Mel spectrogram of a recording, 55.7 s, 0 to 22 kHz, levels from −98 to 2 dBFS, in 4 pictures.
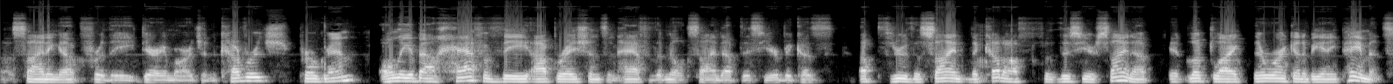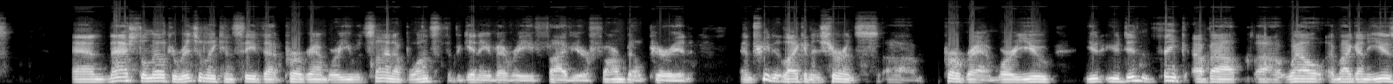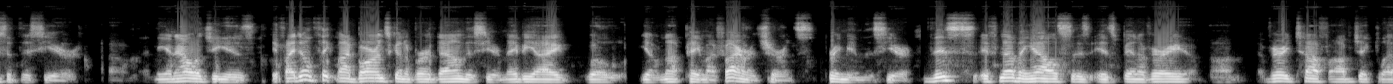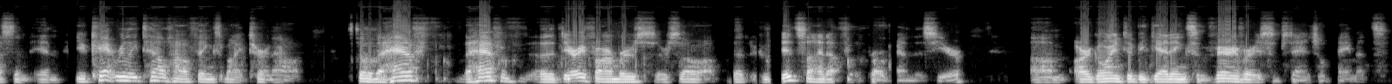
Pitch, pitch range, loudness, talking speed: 125 Hz, 115-140 Hz, -13 LUFS, 190 wpm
